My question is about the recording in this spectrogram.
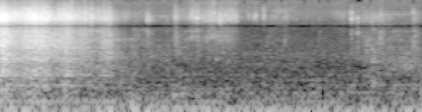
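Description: Crinkling rustle of packaging being handled, loudest in about the first second, then dying down to faint handling rustles.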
